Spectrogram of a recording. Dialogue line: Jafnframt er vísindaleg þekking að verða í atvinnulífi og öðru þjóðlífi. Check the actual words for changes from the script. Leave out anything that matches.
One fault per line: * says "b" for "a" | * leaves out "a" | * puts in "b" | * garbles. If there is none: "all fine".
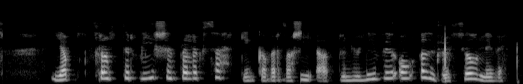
all fine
